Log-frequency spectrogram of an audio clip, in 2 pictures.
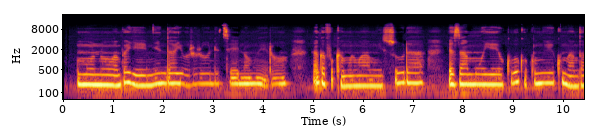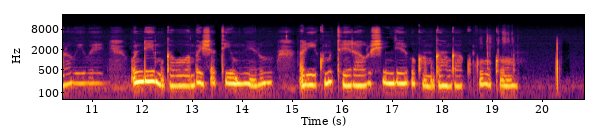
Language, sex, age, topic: Kinyarwanda, female, 18-24, health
